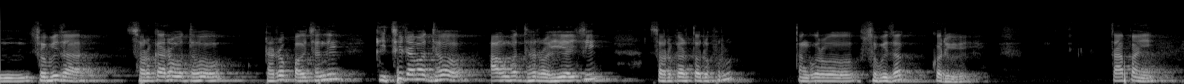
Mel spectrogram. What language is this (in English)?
Odia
